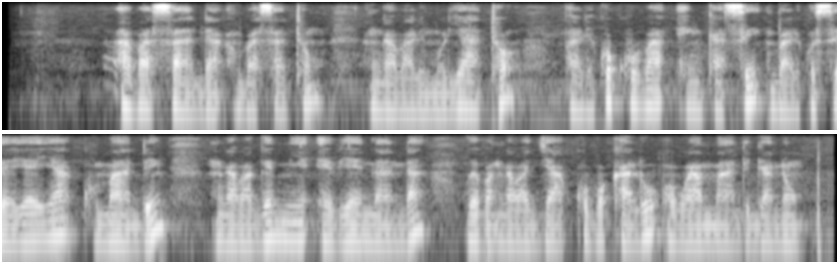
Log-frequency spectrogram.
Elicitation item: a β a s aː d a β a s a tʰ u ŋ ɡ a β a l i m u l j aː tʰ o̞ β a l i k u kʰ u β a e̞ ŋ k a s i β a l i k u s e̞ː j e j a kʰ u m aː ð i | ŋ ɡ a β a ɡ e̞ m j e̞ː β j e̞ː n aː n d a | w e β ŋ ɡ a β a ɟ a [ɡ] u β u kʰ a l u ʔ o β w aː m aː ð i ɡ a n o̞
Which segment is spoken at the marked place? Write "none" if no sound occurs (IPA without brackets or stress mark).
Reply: k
